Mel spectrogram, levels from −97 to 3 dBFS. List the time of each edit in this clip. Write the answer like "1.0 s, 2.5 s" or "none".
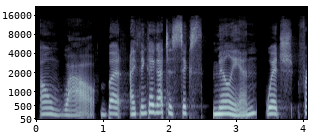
0.9 s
